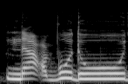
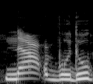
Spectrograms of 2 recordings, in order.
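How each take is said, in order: First: The final vowel is drawn out long. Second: The final vowel is short. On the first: The speaker calls it wrong. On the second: The speaker calls it right.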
